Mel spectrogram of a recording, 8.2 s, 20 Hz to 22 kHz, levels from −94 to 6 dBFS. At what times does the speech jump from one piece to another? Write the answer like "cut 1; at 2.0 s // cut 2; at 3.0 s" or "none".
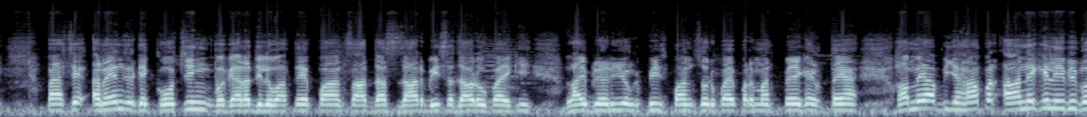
none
